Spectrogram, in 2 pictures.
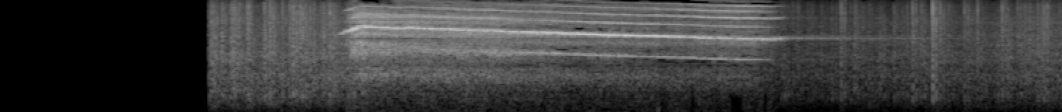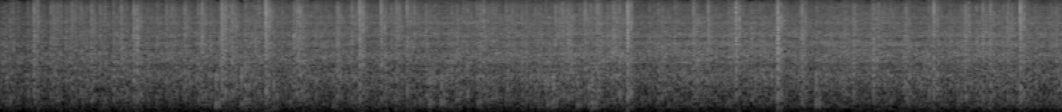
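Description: Consumer firework fountain lighting about a second in with a hiss, then a loud whistle falling in pitch for about two seconds, which cuts off sharply. After that the fountain keeps spraying sparks with a steady hiss and scattered small crackles.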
